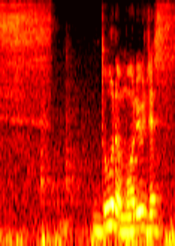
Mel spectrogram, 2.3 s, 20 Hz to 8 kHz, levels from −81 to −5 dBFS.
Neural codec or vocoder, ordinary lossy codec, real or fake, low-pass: none; none; real; none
